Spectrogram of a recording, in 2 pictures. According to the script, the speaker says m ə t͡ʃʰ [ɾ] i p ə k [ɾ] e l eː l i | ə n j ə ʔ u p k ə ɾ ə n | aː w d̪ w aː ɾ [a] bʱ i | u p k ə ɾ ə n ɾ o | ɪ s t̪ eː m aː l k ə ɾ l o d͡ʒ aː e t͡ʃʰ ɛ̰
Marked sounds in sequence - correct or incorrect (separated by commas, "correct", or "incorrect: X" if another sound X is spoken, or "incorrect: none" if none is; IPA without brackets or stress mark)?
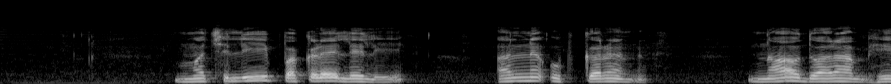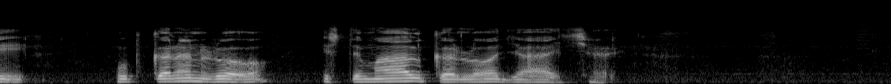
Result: incorrect: l, incorrect: ɽ, correct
